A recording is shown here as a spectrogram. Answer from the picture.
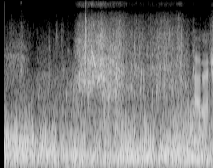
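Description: Steady wind rushing over the phone's microphone beside open seawater, a continuous even noise with no distinct events.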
